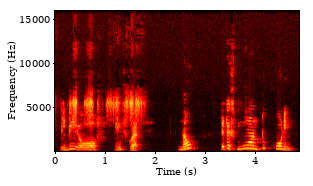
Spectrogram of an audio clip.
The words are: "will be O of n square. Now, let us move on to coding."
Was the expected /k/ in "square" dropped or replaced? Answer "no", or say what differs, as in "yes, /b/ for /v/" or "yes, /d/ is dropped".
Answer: no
